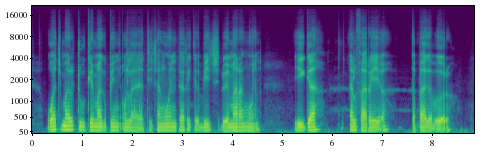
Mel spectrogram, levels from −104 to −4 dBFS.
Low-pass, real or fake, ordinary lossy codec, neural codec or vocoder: 19.8 kHz; fake; none; autoencoder, 48 kHz, 128 numbers a frame, DAC-VAE, trained on Japanese speech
